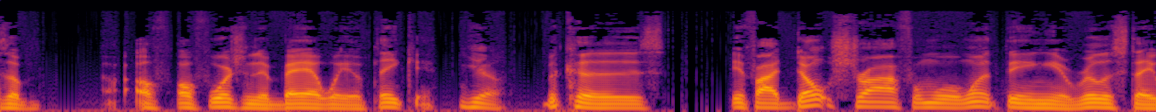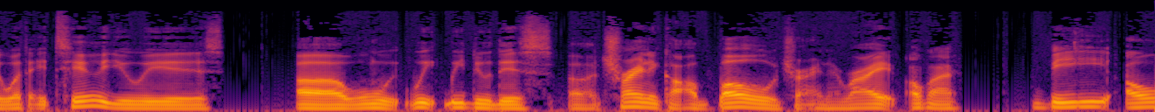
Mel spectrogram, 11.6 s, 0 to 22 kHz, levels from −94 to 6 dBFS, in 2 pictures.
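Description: From start to finish the speech carries a grainy, gritty distortion that tracks the voice itself, roughening the quieter syllables and sputtering as sounds fade toward silence, with the grit sitting only about 40 dB below the signal. This is low bit depth without dither: the likely cause is a signal truncated to roughly 9 bits with no dither, so the rounding error follows the waveform instead of becoming a steady, benign hiss.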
